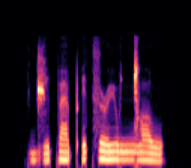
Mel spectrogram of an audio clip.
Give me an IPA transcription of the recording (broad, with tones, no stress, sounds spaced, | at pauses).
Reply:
d͡ʒ i˨ p æ˦ pʼ i˦ t͡s ɹ y˦ w ŋ͡ǀ ɔ˦˨ w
